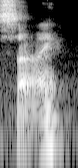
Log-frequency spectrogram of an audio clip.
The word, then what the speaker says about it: xi: Ada and Sai that XI is pronounced Sai or I guess you could say it with a z kind of sound Z if you wanted I don't know I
